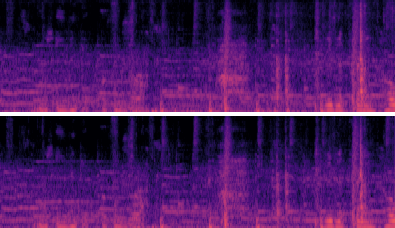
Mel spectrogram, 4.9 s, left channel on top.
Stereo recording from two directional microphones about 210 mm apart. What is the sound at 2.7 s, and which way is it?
Music, centre (ahead or behind).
